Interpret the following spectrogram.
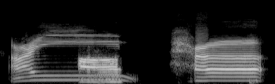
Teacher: এখানে লেখা আছে কি, হালাকের বা কণ্ঠনালীর মাঝখান হতে উচ্চারিত হয়, মানে এই যে কণ্ঠনালী আছে, এই কণ্ঠনালীর মাঝখান থেকে উচ্চারিত হবে, একদম মধ্যিখান থেকে।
